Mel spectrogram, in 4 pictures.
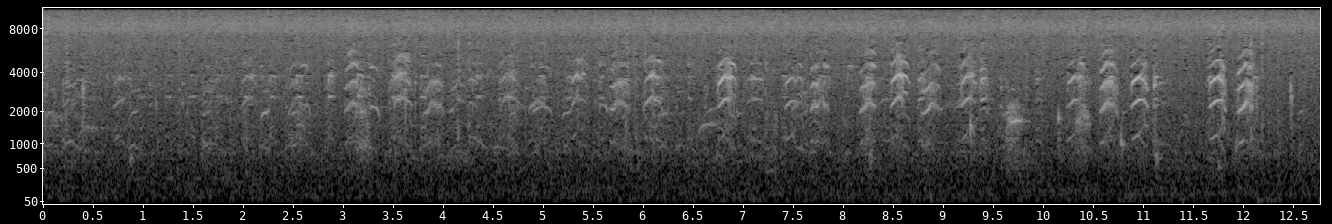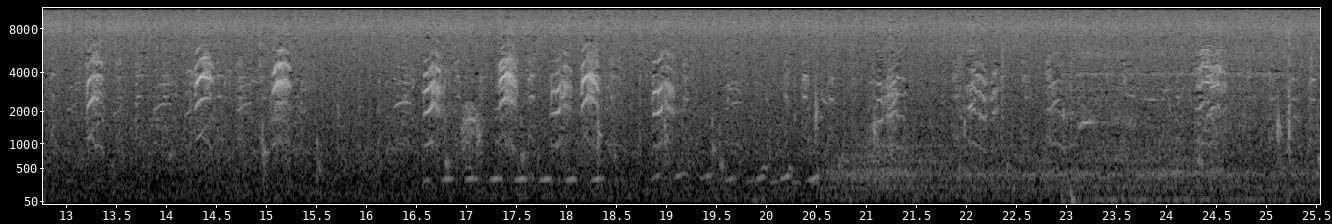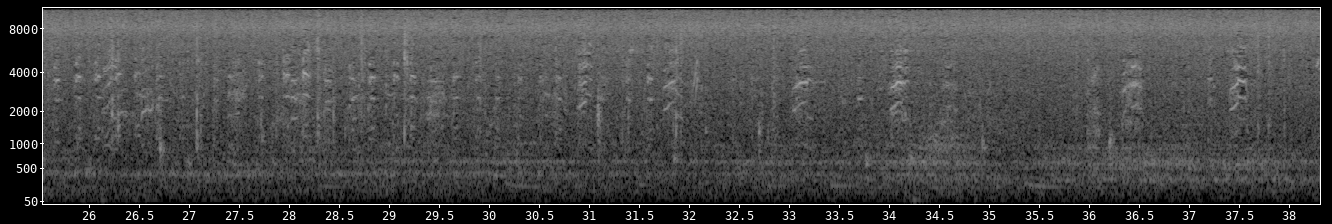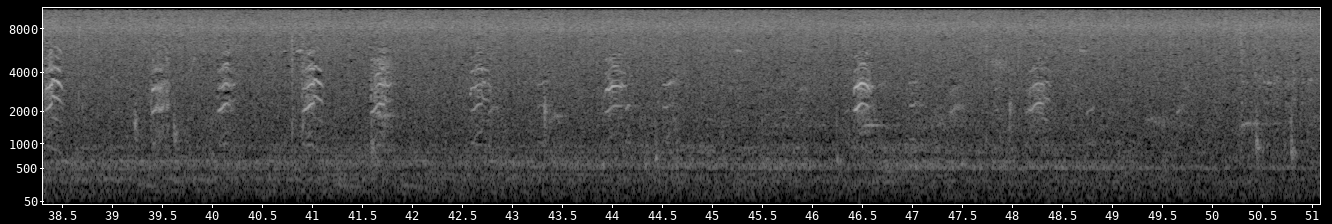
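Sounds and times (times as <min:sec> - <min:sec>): waterbirds calling: 0:00.0 - 0:51.0.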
